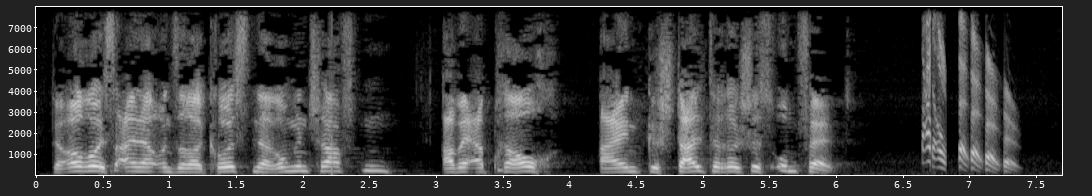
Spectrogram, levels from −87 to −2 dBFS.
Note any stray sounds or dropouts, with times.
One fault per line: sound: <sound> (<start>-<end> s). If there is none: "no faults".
sound: chirp (6.6-7.4 s)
